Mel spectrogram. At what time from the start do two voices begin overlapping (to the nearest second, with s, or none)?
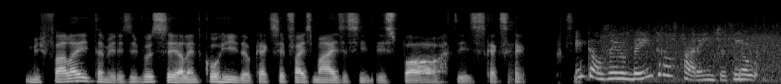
none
